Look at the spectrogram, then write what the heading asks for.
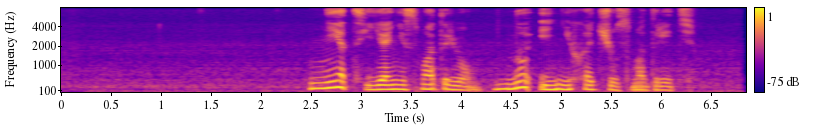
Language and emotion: Russian, neutral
